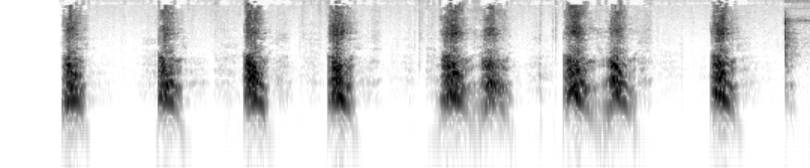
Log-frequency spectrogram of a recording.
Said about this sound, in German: hört man ein lautes Bellen. Es kommt immer näher.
